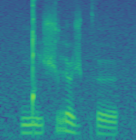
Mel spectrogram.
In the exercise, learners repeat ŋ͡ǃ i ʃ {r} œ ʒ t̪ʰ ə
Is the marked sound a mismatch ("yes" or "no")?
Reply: no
